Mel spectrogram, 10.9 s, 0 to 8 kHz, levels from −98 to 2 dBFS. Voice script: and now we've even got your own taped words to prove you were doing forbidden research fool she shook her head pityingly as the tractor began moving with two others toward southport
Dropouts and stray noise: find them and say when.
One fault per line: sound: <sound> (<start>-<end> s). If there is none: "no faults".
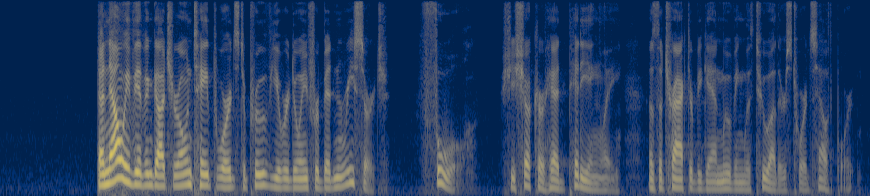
no faults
